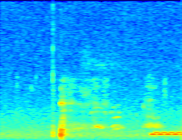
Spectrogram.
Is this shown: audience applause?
no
